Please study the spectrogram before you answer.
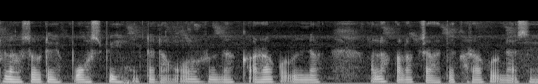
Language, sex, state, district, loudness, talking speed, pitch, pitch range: Nagamese, male, Nagaland, Dimapur, -21 LUFS, 190 wpm, 110 Hz, 105-115 Hz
